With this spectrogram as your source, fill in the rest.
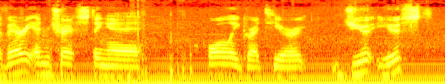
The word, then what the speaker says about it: Joost: Joost is how you pronounce it, yeah? Joost.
